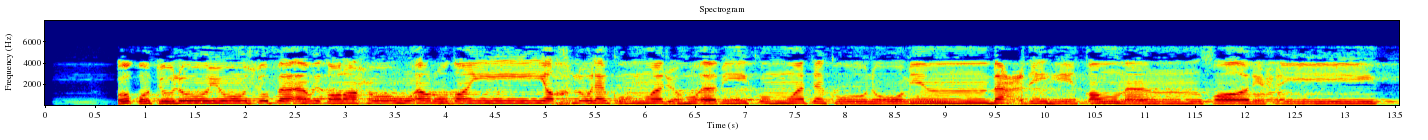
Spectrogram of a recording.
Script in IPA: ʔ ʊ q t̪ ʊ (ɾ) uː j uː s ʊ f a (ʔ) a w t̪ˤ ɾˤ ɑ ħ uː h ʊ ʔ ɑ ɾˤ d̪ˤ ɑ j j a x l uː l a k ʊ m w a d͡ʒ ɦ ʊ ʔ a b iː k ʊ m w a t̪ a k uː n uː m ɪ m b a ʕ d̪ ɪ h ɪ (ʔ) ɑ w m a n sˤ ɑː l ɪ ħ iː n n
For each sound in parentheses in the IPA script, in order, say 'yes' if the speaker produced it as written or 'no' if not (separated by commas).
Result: no, yes, no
